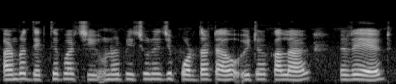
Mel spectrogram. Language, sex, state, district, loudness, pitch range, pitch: Bengali, female, Assam, Hailakandi, -19 LUFS, 220-240 Hz, 230 Hz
